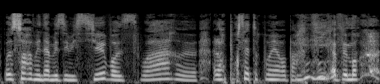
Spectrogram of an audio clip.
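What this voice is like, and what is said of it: Exaggerated Auvergne regional French accent. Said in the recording (French): “je prends un accent vachement arvéronais ... il y a vraiment des gens ici qui parlent comme ça ... si on force le trait”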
